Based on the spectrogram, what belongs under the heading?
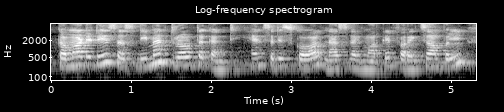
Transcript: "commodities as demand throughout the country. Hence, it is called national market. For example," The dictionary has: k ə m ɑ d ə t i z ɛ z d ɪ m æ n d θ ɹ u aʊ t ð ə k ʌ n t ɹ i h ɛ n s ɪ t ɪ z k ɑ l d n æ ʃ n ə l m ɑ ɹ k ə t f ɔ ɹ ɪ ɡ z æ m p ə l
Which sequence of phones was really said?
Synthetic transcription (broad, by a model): k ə m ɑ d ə t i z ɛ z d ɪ m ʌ n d t ɹ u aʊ t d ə k ʌ n t ɹ i h ɛ n s ɪ t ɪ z k ɑ l d n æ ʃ n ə l m ɑ ɹ k ə t f ɔ ɹ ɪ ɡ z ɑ m p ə l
